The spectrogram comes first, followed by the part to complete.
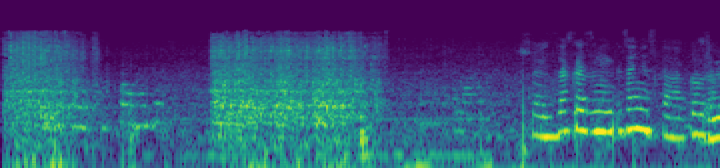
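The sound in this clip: A sewing machine whirs steadily as a woman stitches an item in her room at a small rural sewing workshop, the motor noise swelling louder through the middle before a voice starts speaking over the fading machine.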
